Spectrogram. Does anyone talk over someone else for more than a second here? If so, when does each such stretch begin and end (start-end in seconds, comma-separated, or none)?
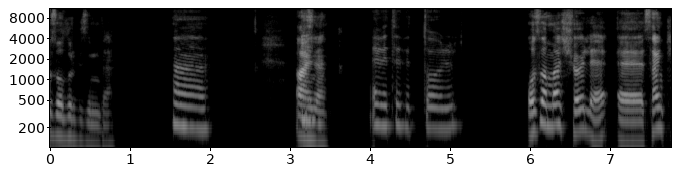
none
